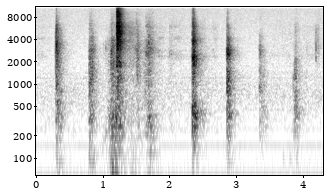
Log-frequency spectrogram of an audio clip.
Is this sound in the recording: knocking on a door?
yes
